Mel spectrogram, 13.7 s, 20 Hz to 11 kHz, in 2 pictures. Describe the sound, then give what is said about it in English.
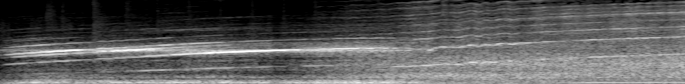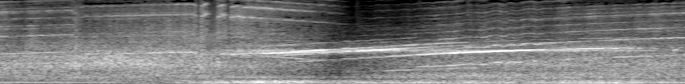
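An FIA Formula E electric race car, in its first testing and fitted with a 25% smaller battery, whines loudly, its high-pitched motor tone sweeping upward again and again as it accelerates past, over a low rumble of tyres and track noise, with no talking. “You know, it kind of sounds just like you'd expect, an electric car on steroids.”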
